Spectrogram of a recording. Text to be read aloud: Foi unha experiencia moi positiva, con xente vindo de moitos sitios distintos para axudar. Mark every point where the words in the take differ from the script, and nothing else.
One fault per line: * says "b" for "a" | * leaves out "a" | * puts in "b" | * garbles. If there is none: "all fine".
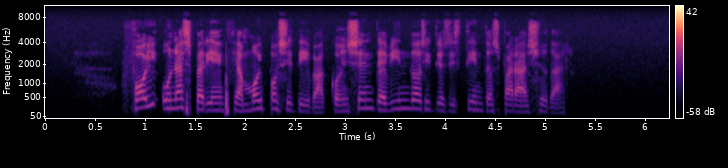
* leaves out "de moitos"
